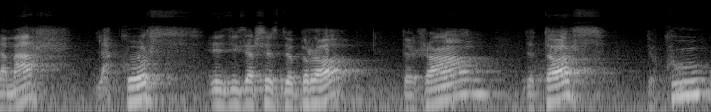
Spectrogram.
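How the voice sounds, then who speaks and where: Pausing long and often, a man speaks at a fairly high pitch with very wide swings. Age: 80s+. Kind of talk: interview answer.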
